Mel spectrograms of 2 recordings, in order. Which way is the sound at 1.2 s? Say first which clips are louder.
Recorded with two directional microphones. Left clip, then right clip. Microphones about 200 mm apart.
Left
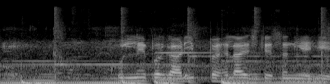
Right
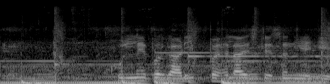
Left 2 dB; 5° right (ahead or behind).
